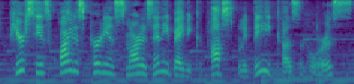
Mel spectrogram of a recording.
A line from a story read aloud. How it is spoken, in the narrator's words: Annis quietly remarked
